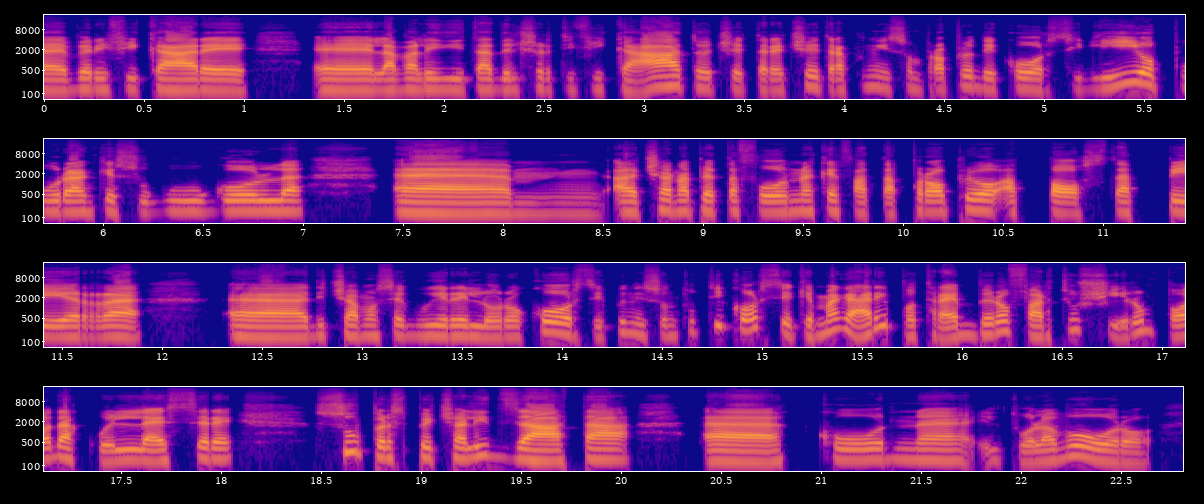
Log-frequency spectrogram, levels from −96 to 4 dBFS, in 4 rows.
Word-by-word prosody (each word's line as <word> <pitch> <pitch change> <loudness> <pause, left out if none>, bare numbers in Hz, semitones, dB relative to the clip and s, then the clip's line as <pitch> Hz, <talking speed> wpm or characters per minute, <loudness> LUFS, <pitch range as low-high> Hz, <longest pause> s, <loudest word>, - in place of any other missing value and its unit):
verificare, 140 -2 +3 0.3
ehm, 135 -1 +2
la 135 - +3
validità 140 0 -3
del 140 0 -9
certificato, 155 +4 +1
eccetera, 145 -2 -5
eccetera. 135 0 -3
Quindi, 165 0 -14
son 150 0 -13
proprio 145 +5 -6
dei 140 -3 -6
corsi 145 -1 -6
lì 155 +9 -1
oppure 160 -6 0
anche 155 0 +2
su 150 -1 -14
Google, 165 +1 -1 0.4
ehm, 140 -2 +4 0.2
a 155 - +3
c'è 170 - -1
una 160 -1 +1
piattaforma 160 0 -2
che 165 - -2
è - - -11
fatta 145 -3 -3
proprio 165 +3 +1
apposta 150 0 -1
per, 145 -2 +3 0.4
ehm, 145 -1 +4
diciamo, 155 0 -3
seguire 155 0 -4
i 150 - -2
loro 145 -1 -5
corsi. 180 -7 -2
Quindi 180 +4 -13
son 155 0 -12
tutti 205 - -11
corsi 230 +2 -4
che - - -6
magari 310 - +3
potrebbero 160 - -1
farti 155 0 -2
uscire 230 -4 -8
un 210 - -8
po' 160 -4 0
da 180 -2 +5
quell'essere 155 +3 0 0.4
super 260 - -3
specializzata, 165 -4 +3 0.3
ehm, 140 -2 +4 0.2
con 155 -1 -4
il 150 - -19
tuo 135 - -7
lavoro 145 -4 -2
150 Hz, 145 wpm, -24 LUFS, 140-165 Hz, 0.4 s, da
